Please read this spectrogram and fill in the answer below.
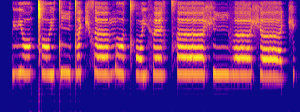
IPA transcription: vʲ ɤː ǀ ɤː j t iː d ɜ t͡ʃ s ɜː m ɤ tʰ ɔ j f ɛː z tʰ ɜː ʃ iː v ɜː ʃ ɜː t͡ʃ

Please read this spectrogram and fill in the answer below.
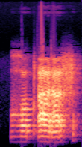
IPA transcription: ʁ ɔ tʼ a ɾ a s

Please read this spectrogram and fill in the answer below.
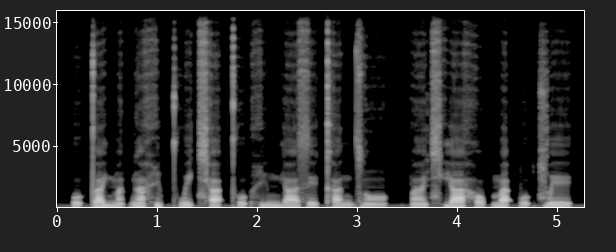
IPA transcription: o˨ ʔ t̪ a˧ j m ã˨ t̚ ɡ ã˦ h i˦ p̚ t̪ʰ w e˨˩ t͡ɕʰ a˨ ʔ t̪ʰ o˨ ʔ h i˧ m j a˧ s e˧ kʰ a˨˩ n d͡z ɔ̃˨˩ | p ã˨˩ t͡ɕʰ j a˦ h ɔ˨ p̚ m a˦ ʔ p o˨ ʔ t͡ɕ w e˥˧

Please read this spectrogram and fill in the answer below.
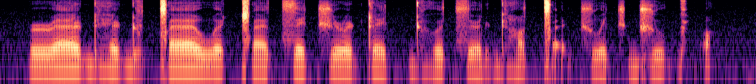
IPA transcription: ɹ æ ɖʱ ɛ ɖ ʊ ǀ æ w ə ǁ æ t͡s ɛ t͡ʃ ɹ ə ʈ ɛ t͡ʃ ɖʱ ʊ t͡s ə˞ ɾ ɪ ɖʱ ɑ ǀ æ̰ t͡ʃ w ə t͡ʃ d͡ʒ u ɡ ɑ̰

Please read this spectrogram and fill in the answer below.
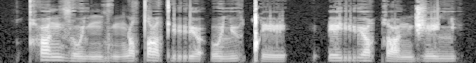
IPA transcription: qʰ o˥ n z o˩ lʲ ŋ ɡ u˩ ŋ i˧˥ tˤ æ˩˧ t rʲ ɒ˧ ʔ o˧ lʲ u˥ ǃ e˩ | ʔ e˥ rʲ u˧˥ q o˩ n d͡ʒ e˧ lʲ

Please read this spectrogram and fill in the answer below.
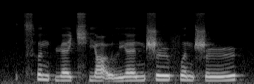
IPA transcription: t͡sʰ ə˥˩ n p ɥ ɛ˧˥ t͡ɕʰ j ɑ̰˨˩ ʊ̯ l j ɛ˧˥ n ʂ ɻ̩˥ f ə˥˩ n ʂ ɻ̩˧˥

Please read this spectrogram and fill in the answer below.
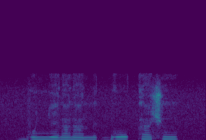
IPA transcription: b o˨ ɲ e˨ ɾ ã˦˨ ɾ ã˨ n ɪ˨ ɡ͡b oː˦ k ã˦ ʃ ũ˦

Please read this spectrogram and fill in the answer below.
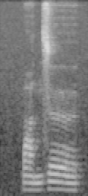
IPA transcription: p ɑ n z œ

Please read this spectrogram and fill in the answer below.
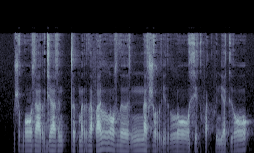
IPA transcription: ʃ ɔ b ɔː z aː r ɡʲ aː z ɜ n tː ɜ k m a r ð a f a lː ɔː z ð ɜː z nː a z ʒ ɔ r ɾʲ ɜ r lː ɔː xʲ a k f a k f e n ɾʲ a kʲ ɔː

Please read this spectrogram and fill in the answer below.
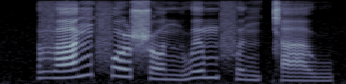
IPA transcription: v a˧˥ ŋ f ɔ˧ ʂ ɔ˨˩ n w ə˧ m f ə˨˩ ŋ c a˨˩ w

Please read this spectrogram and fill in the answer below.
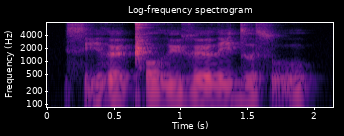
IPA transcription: s i˩˥ ð ø˧˥ ǁ o˧˥ ɣ y˦˨ ɣ ø˥ ð i˥ d ɯ˦˨ s u˩˥

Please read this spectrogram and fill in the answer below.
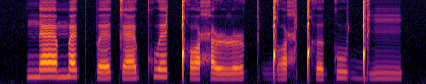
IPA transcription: n æ˦ m æ˦ k p ɛ˨˦ k æ˨˦ kʷʰ ɛ˦ ǃʰ ɔ˨ ħ ə˞˨ ɭ ə˞˨˦ k ɡ͡ǃ ɔ˨ ħ ǃʰ ə˨ k u˦ ɡ͡ǃ i˦

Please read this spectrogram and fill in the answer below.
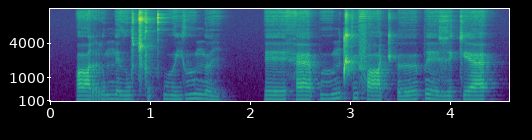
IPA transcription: ɑ r u ŋ e ð u t͡sʼ u kʷʰ ɯː j ɯː ŋ ø i̯ | eː h æː p ɯː ŋ t͡ʃʼ y f ɑː t͡ʃʼ øː p eː ɣ e kʲ æ

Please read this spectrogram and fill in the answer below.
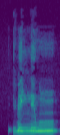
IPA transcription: ʔ e̤ ɳ e ɲ n e w ũ

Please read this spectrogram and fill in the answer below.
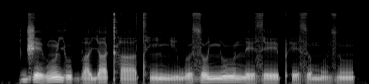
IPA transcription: d͡ʒ e˦˨ β ũ˦ j u˨ b a˨ j a˦ kʰ aː˨ tʰ ĩ˨˦ ɲ i˨ w ʊ˦ z o˦ ɲ uː˦ n e˦˨ z eː˦ pʰ e˨ z ʊ˦ m ũ˨ z ũ˦

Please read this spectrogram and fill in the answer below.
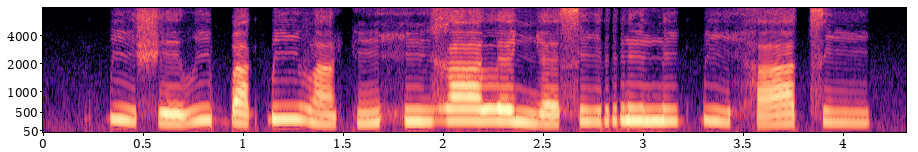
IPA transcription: k͡p iː˦˨ ʃ eː˨ β i˦ ɓ a˨ k͡p iː˦ β ã˨ k ĩ˨˦ h ĩ˦ ɣ a˦ l ɛ˦ ɲ ɛ˨ s iː˦ r ĩ˦ n i˦ k͡p i˦˨ h aː˨˦ t͡s i˦

